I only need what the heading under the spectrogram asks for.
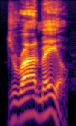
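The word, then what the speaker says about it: Jerod Mayo: I don't know what team, but they did get a successor, Gerard Mayo. I said it right. I pronounced that You thing did.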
